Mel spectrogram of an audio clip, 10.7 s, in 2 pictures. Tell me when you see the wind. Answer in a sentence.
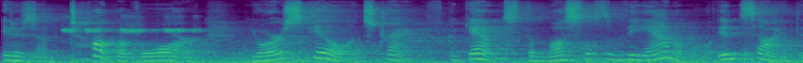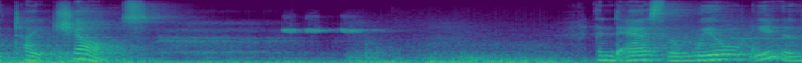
The wind can be heard from 0.0 to 10.6 s.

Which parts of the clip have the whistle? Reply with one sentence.
The whistle can be heard from 0.4 to 1.4 s and from 7.2 to 7.8 s.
